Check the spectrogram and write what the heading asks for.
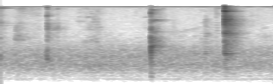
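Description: Three light clicks and clinks from handling the removed pump cartridge and tools on a metal workbench.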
